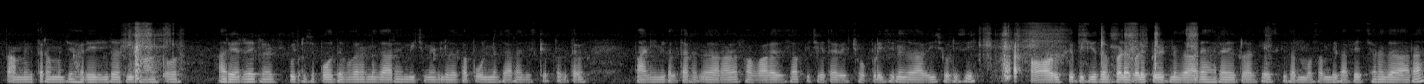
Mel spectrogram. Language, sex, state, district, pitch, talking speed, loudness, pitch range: Hindi, male, Maharashtra, Chandrapur, 110 Hz, 295 wpm, -25 LUFS, 110-115 Hz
